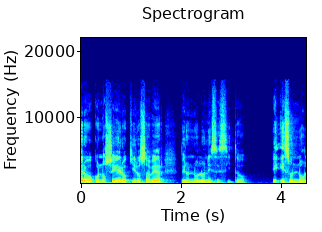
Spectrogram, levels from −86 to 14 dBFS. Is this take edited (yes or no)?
no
